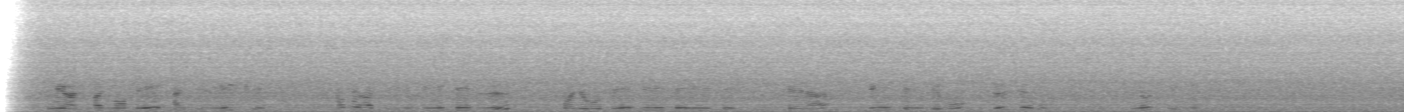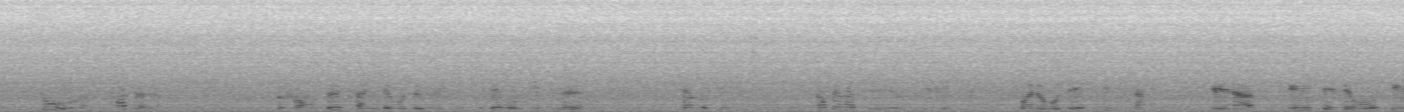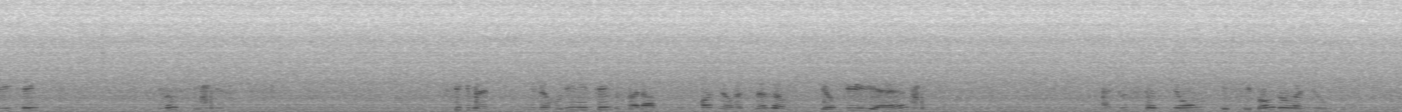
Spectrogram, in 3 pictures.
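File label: aircraft message weather; aircraft msg weather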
